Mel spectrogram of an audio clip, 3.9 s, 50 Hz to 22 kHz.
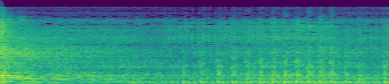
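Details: Motorhispania RX50 Racing (Peugeot XR6) small two-stroke moped, start-up on choke after side stand and forks replaced, cooling not yet sorted: it buzzes unevenly, revs sagging and wavering, and runs poorly, needing choke to keep idling.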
